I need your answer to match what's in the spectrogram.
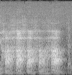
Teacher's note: it's an h-like sound you could call it a glottal fricative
